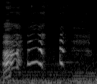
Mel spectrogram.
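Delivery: high burst of laughter; real laugh. Real, not acted. Wife laughs at her husband's answer on live, laughing.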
